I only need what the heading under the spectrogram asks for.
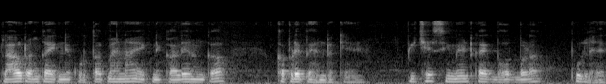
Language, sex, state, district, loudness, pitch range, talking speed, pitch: Hindi, male, Chhattisgarh, Sukma, -20 LUFS, 105-130 Hz, 235 wpm, 120 Hz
